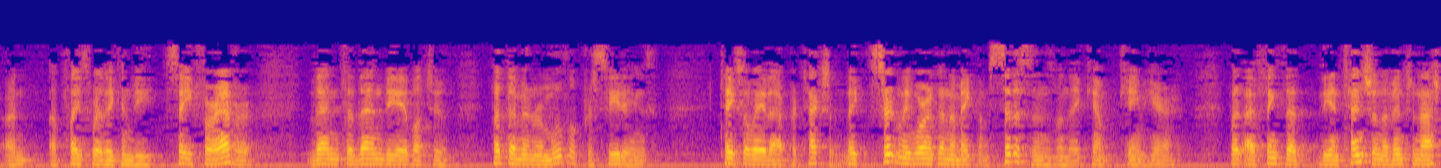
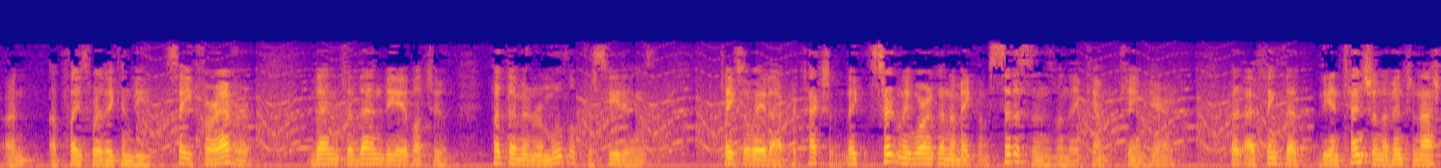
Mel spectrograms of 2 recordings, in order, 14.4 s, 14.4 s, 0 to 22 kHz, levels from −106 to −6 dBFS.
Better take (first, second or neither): first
